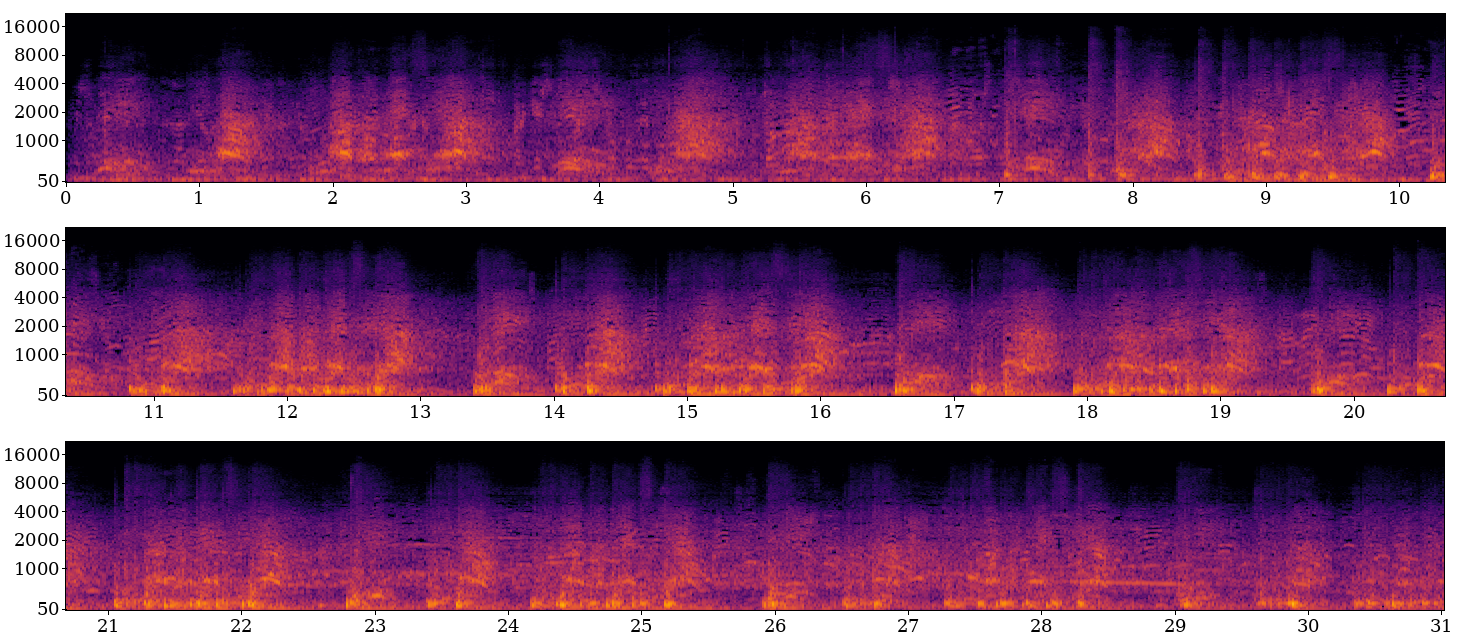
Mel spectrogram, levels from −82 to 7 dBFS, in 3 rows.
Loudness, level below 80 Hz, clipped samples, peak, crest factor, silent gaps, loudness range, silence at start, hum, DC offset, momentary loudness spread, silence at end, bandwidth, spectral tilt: -24 LUFS; -40 dBFS; under 0.1%; -4 dBFS; 20 dB; none; 6 LU; 0 s; none; under 0.1%; 11 LU; 0 s; 13.5 kHz; -7 dB/octave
